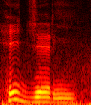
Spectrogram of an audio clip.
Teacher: Hijri, ra berada di hujung kalimah, jadi bacaan dia nipis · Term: bacaan nipis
